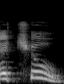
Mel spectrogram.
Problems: none marked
